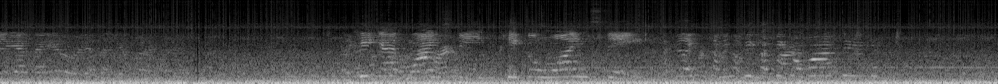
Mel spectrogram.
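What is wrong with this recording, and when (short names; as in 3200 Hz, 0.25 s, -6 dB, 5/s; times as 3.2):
buzz 50 Hz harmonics 39 -24 dBFS
crackle 160/s -26 dBFS
1.92–2.54 clipped -16.5 dBFS
4.7–5.42 clipped -16.5 dBFS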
